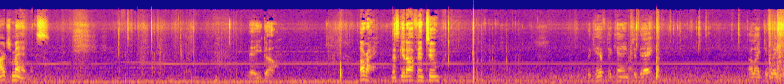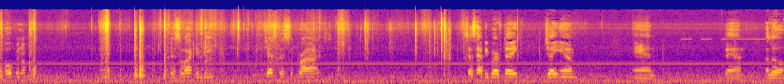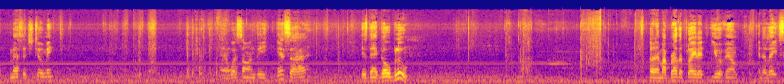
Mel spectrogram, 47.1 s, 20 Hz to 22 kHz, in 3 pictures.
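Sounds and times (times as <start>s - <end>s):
faint high whine: 0.0s - 47.0s
steady low hum: 0.0s - 47.0s
paper rustling: 43.0s - 44.4s.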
